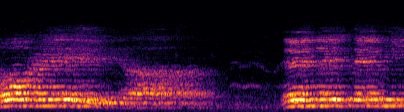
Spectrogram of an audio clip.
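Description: A group of men singing slowly together in unison, holding long notes, with a short break a little past the halfway point before the next phrase.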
